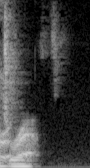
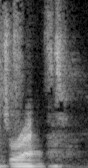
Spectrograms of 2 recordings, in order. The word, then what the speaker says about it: draught: Okay, Aaron has just Googled how to pronounce D-R-U-G-H-T, it's pronounced draft. – D-R-A-U-G-H-T. – Yeah, that's what I meant to say. But it's pronounced draft.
